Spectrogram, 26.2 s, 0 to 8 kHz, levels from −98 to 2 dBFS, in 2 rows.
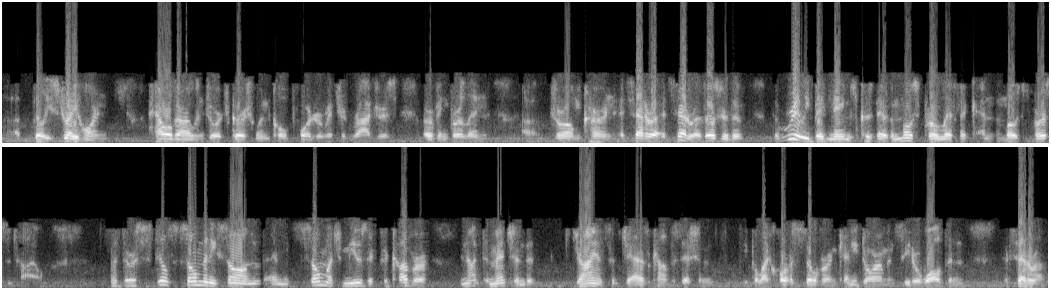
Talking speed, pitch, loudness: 150 wpm, 165 Hz, -13 LUFS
